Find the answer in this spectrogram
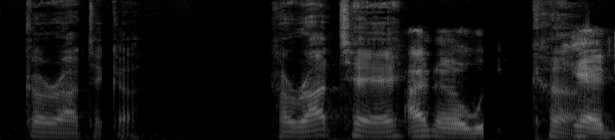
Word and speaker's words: karateka: bird karateka oh yes I called it I pronounced it character I used to I used to pronounce it that way as well however after I actually you know spent years studying martial arts it's karateka karate I know we had that conversation before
